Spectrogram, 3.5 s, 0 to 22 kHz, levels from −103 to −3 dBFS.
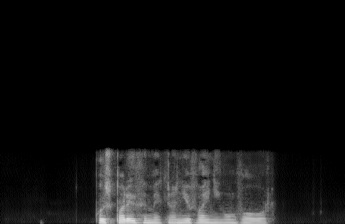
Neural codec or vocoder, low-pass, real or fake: codec, 16 kHz, 2 kbps, X-Codec, WavLM features, trained on Multilingual LibriSpeech; 7.2 kHz; fake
